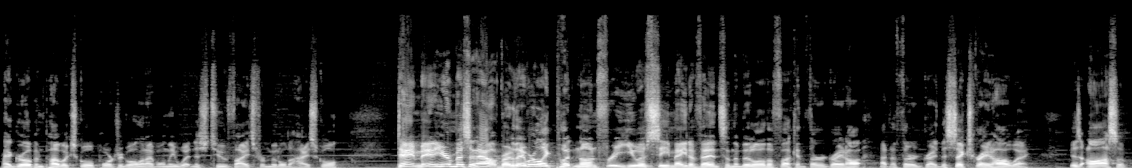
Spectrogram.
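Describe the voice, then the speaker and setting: Young male streamer, a touch high-pitched, loose rambling delivery full of profanity; faint music under him. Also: quick pace, a bit bright. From United States. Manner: rambling, profane, many restarts. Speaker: streamer reading viewer confessions. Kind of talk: casual live-stream chat.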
